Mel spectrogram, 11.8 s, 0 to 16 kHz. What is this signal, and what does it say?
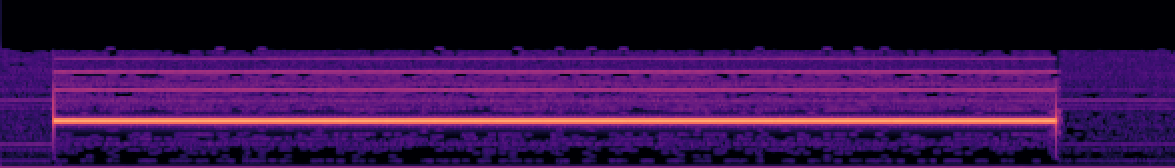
Emergency Alert System (SAME) tones (the 1050 Hz attention tone). It is heard from 0.5 to 10.6 s.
